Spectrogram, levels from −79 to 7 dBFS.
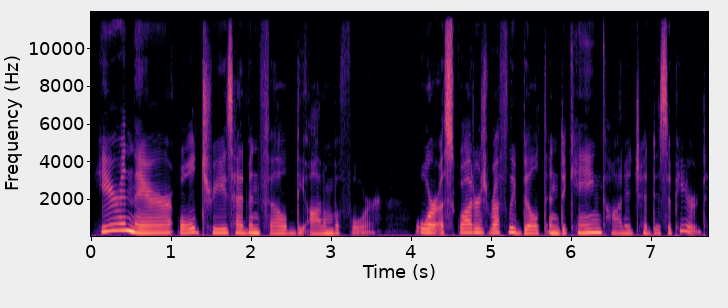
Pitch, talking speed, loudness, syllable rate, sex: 215 Hz, 165 wpm, -19 LUFS, 4.9 syllables/s, female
